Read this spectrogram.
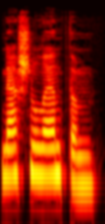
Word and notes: national anthem: American English

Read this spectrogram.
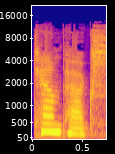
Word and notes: tampax: American English

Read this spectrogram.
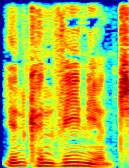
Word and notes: inconvenient: American English

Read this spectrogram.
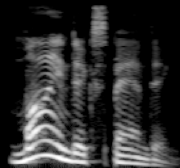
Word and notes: mind-expanding: British English

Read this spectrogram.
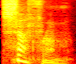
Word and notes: saffron: British English

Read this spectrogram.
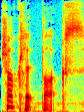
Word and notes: chocolate box: British English

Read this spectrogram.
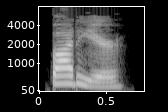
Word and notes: bawdier: British English

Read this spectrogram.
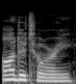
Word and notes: auditory: American English

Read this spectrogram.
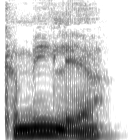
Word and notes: camellia: British English

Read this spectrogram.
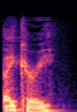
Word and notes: bakery: British English

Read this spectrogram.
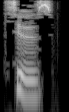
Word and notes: sous: British English

